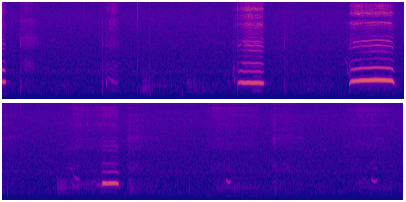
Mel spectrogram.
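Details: Eighteen-year-old cat Birdie, asleep and dreaming, gives three brief harmonic whimpering squeaks, the middle one longest and loudest, with faint soft rustles between them in a quiet room.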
